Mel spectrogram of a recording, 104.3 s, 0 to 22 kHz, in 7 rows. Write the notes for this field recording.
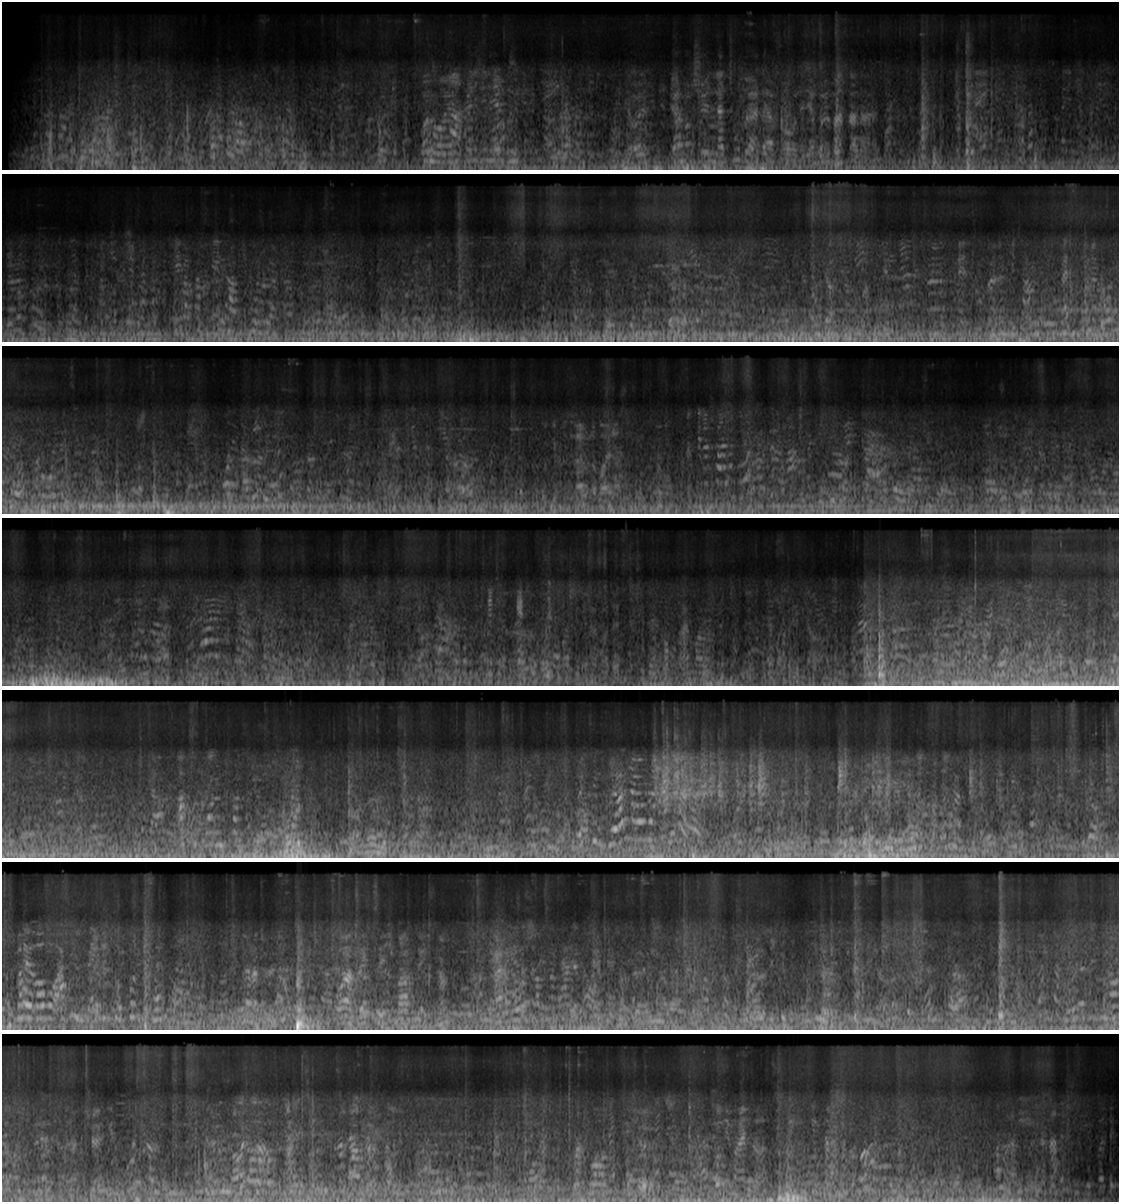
wochenmarkt, morgens im frühjahr 07, gang durch verschiedene stände, gespräche, schritte auf kopfsteinpflaster, windgeräusche, soundmap nrw: social ambiences/ listen to the people - in & outdoor nearfield recording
